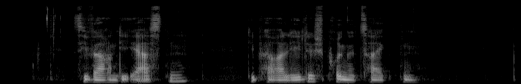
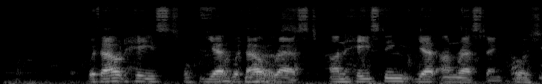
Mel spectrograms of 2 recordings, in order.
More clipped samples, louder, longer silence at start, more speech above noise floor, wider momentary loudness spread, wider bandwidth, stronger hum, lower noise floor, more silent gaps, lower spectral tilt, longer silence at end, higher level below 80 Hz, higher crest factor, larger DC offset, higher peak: neither; about the same, -34 LUFS vs -35 LUFS; first, 0.5 s vs 0.1 s; first, 36 dB vs 27 dB; first, 16 LU vs 11 LU; about the same, 16.5 kHz vs 16 kHz; neither; first, -69 dBFS vs -61 dBFS; neither; about the same, -4 dB/octave vs -4.5 dB/octave; first, 1.05 s vs 0 s; second, -82 dBFS vs -62 dBFS; first, 24 dB vs 18 dB; neither; first, -12 dBFS vs -18 dBFS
